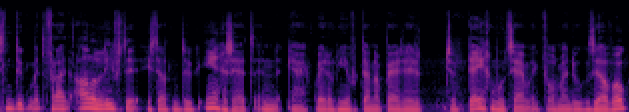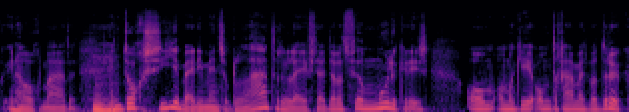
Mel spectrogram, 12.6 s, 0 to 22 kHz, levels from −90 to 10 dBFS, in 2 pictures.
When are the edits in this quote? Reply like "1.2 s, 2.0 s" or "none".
2.8 s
